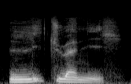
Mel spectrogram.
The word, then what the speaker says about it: Lituanie: La Lituanie. Remember in French, sorry, H doesn't exist, okay, so you don't pronounce it, and it's Lituanie, Lituanie, la Lituanie.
